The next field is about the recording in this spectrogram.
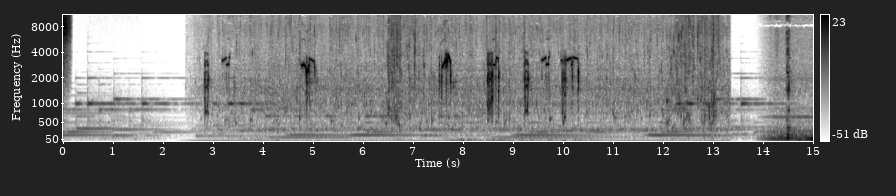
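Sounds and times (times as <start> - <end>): water trickling: 2.5 - 13.4
bird calling sharply: 2.8 - 5.9, 6.6 - 10.6.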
